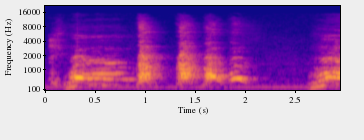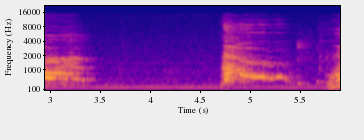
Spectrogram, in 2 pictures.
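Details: A small female French Bulldog and Boston Terrier mix barks at herself on TV in quick, sharp, yappy bursts, some with a whiny, rising edge, with a steady electrical hum underneath and a faint human voice.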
